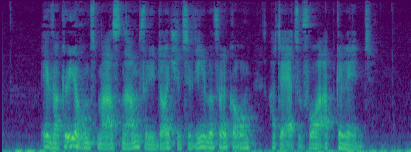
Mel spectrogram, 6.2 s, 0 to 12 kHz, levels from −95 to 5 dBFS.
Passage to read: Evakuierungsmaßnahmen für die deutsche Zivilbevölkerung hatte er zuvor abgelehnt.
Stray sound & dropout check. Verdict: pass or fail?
pass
